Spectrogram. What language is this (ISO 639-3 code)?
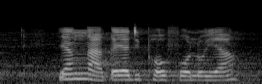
sot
